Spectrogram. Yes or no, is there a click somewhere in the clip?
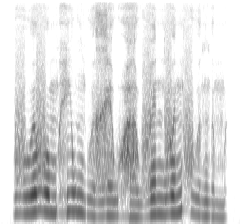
no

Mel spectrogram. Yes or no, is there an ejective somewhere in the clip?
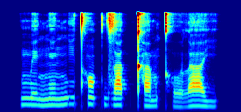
no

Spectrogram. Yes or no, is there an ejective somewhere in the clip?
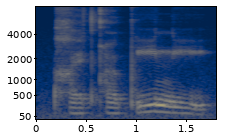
yes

